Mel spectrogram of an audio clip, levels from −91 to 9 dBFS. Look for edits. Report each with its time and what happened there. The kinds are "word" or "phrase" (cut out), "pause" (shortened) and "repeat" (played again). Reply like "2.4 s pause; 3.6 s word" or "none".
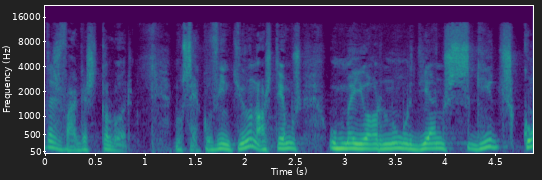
none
